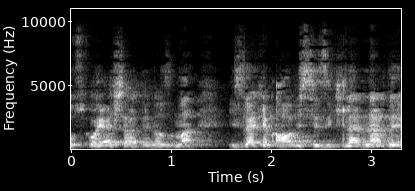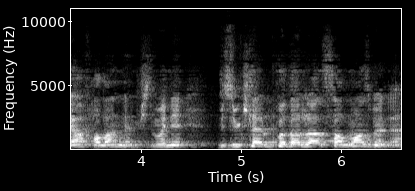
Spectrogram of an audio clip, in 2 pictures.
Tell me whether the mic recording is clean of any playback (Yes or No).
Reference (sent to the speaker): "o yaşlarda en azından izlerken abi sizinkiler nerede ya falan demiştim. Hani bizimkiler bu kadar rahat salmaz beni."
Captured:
No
